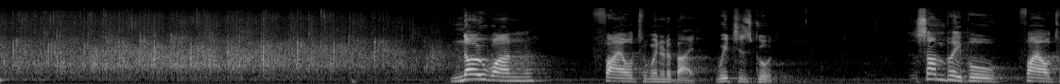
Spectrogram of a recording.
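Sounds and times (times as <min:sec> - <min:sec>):
round of applause from a crowd: 0:00.0 - 0:04.5
speech: 0:04.5 - 0:05.4, 0:06.0 - 0:07.8, 0:09.1 - 0:10.5.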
